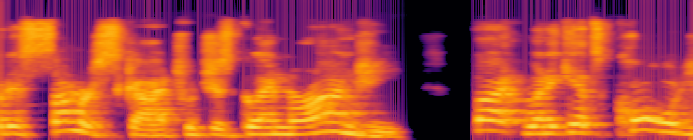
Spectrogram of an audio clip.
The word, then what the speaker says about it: Glenmorangie: You have to go to summer scotch, which is Glenmorangie.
